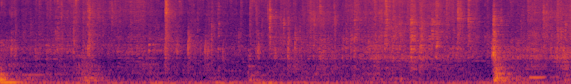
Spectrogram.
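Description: Egg frying in hot oil in a small non-stick pan: a steady sizzle with scattered crackles and clicks.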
